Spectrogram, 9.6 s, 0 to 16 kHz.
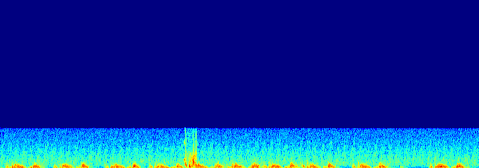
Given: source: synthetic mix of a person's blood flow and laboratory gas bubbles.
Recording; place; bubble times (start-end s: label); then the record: Doppler ultrasound of blood flow; precordium
3.66-3.96 s: bubbles
From the record:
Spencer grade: 1 (occasional bubble signal discernible with the cardiac motion signal, with majority of cardiac periods free of bubbles); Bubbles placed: anywhere in the cardiac cycle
